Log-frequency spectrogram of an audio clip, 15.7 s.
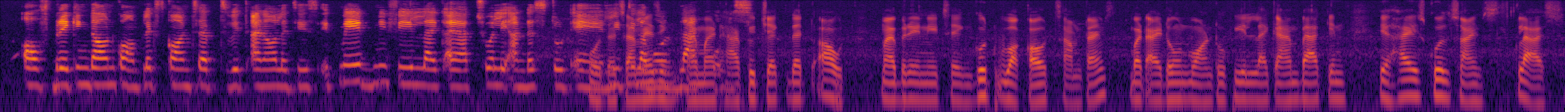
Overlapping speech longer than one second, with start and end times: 5.9-7.5

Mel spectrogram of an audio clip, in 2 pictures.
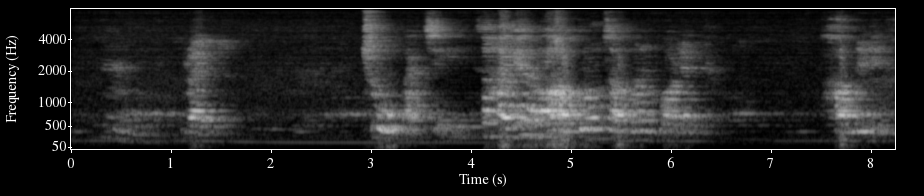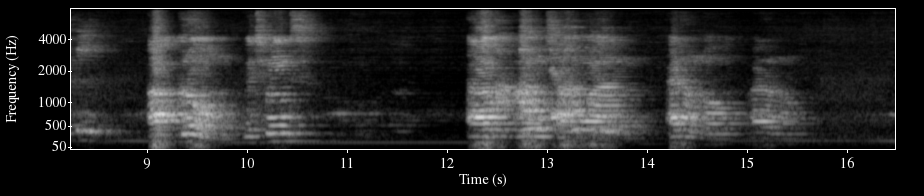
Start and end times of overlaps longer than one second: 12.5-13.8

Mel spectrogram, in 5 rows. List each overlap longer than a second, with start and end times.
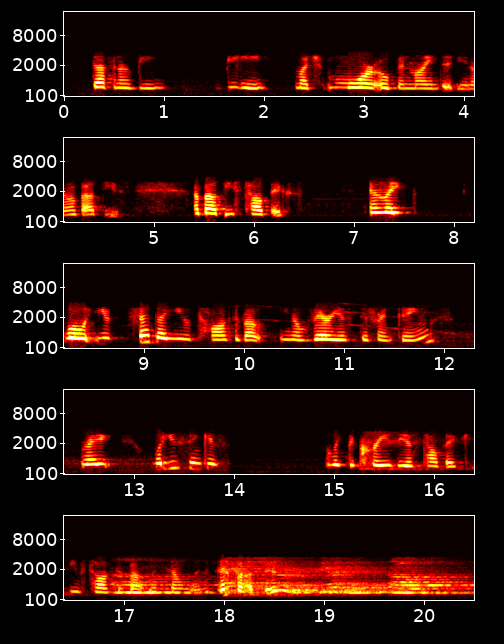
16.9-18.8

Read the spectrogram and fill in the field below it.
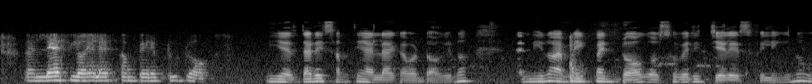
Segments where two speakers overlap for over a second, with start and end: none

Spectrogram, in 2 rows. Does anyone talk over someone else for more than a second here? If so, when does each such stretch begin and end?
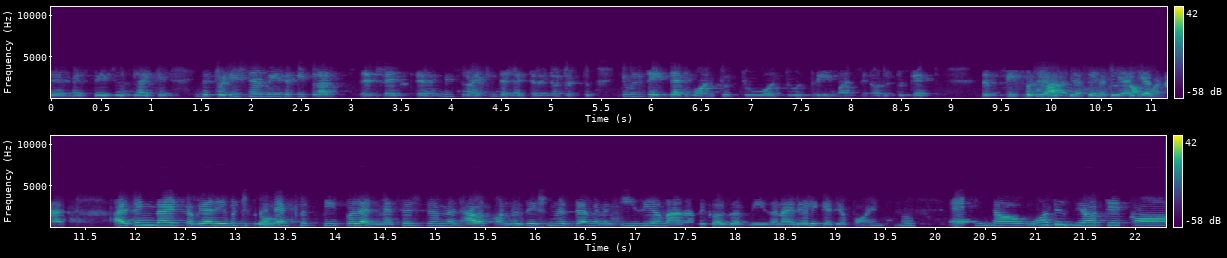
9.7-11.2

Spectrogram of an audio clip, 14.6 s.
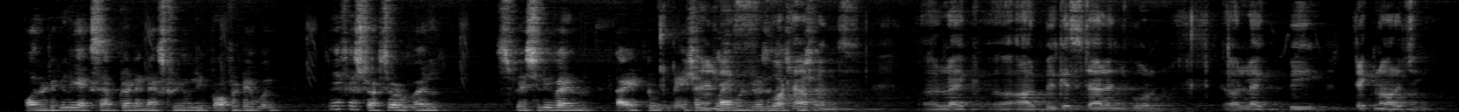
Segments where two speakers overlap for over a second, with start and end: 7.0-8.3

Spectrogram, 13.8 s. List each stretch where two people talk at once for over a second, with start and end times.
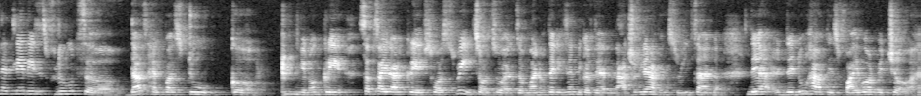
none

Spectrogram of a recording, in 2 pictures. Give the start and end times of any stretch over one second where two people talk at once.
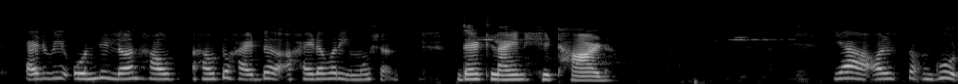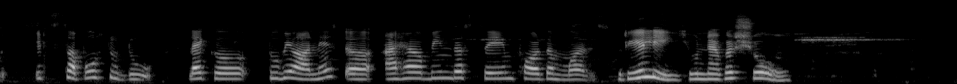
none

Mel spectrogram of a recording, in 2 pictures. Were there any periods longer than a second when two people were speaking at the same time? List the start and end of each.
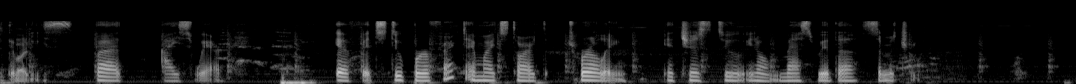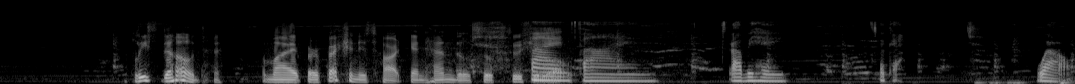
none

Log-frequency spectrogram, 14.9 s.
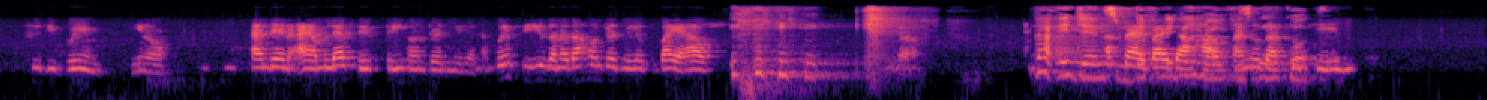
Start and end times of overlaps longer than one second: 11.1-13.2

